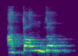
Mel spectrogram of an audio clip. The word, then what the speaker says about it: attendent: O que eu faço? Corto fora, não pronuncio. Então, eu digo, les deux enfants attendent. Acabou no D. Eu pronuncio só o D.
